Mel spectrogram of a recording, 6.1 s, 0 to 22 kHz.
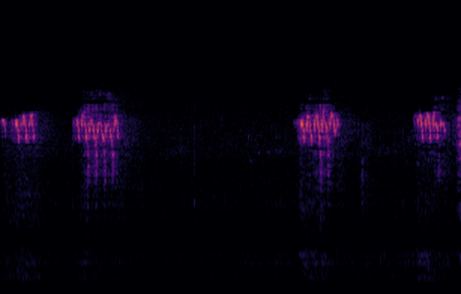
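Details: Seven barn owl owlets with an adult in a nest box on 15 March 2024; stuttering, pulsed hissy bursts under a second long, four of them spaced irregularly, each with a rapid ticking texture.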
